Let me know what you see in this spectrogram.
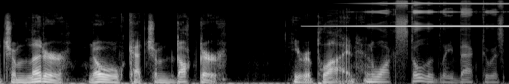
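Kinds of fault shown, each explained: Loudspeaker feedback squeal: from 3.01 s a 6.1 kHz tone rises over about a second, as microphone and loudspeaker form a looping gain, ending roughly 10 dB above the speech.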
